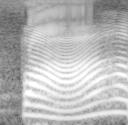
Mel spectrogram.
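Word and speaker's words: ฝา: 중요 한 점 은 이 글자가 F 소리 를 내기 때문 에 단순히 'P' 로 발음 해서 는 안 되고 , 'F-f-f' 처럼 F 소리 로 발음 해야 한다는 것 입니다 .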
